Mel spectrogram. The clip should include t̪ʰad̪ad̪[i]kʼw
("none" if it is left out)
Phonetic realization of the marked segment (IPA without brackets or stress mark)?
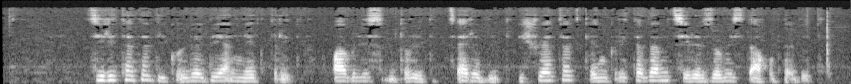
i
